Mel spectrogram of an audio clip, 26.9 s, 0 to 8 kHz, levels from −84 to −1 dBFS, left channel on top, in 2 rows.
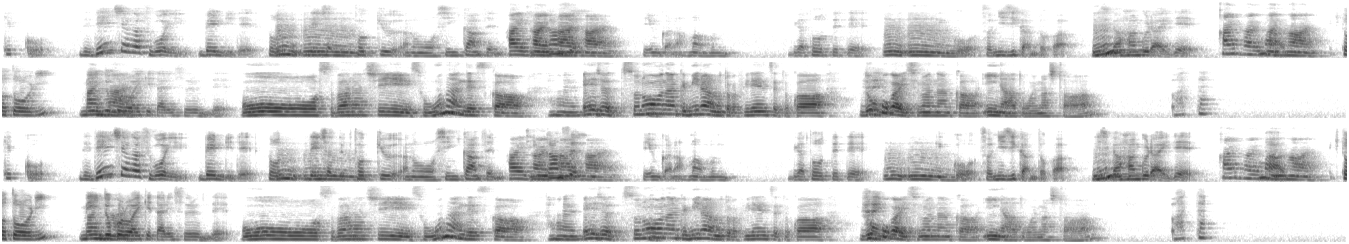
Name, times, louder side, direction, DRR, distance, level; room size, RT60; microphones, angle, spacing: voice 1, 0.0-0.4 0.8-5.9 6.4-7.3 7.9-8.6 9.5-10.6 10.9-11.9 12.6-12.9 13.4-13.9 14.2-15.7 16.9-17.1 18.9-19.3 19.9-20.0 22.1-22.3 25.1-25.5, right 4 dB, 50° right, 0.5 m, -32 dB
voice 2, 2.7-3.7 5.1-6.1 8.8-9.6 10.9-11.5 12.2-13.1 14.3-14.8 15.8-18.7 19.2-24.4, left 1 dB, 85° left, 1.2 m, -28 dB
7.2 x 4.2 x 3.1 m
head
